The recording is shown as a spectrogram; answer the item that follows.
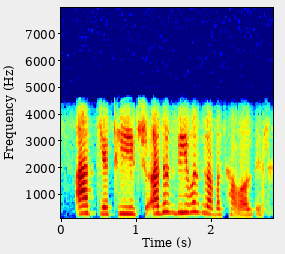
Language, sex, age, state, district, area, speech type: Kashmiri, female, 30-45, Jammu and Kashmir, Ganderbal, rural, conversation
